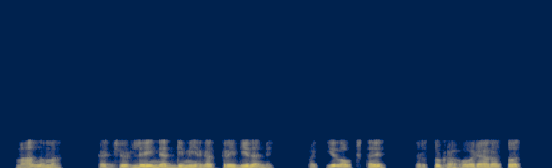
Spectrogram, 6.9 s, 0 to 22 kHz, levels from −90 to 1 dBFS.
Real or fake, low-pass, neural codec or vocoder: real; 3.6 kHz; none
